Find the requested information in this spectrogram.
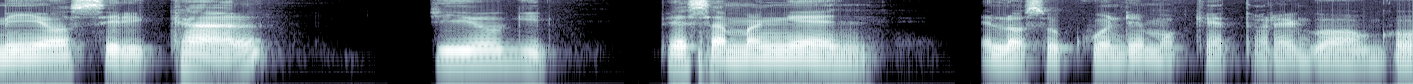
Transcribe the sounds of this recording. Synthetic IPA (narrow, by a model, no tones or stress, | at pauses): mɪɔsiɾɪkal | tijoɡi | pɛsamaŋɛɲ | ɛlɔsɔkwondemɔkɛt̪ɔɾɛɡɔɡɔ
